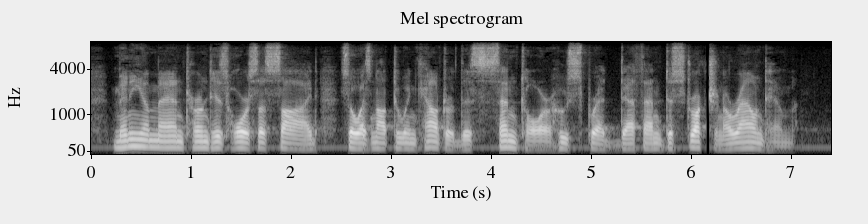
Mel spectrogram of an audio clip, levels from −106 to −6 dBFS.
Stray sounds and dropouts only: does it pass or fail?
fail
